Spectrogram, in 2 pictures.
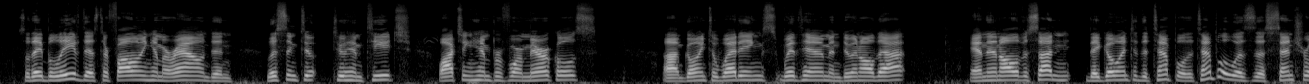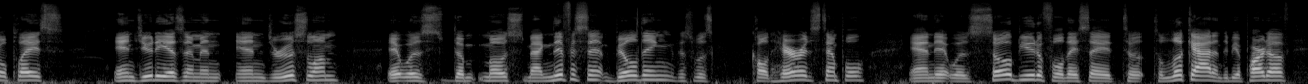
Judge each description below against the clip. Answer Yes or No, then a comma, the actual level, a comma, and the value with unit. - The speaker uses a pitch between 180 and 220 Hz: Yes, medium, 185 Hz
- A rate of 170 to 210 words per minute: Yes, average, 180 wpm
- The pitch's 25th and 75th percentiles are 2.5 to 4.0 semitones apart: Yes, average, 3.6 semitones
